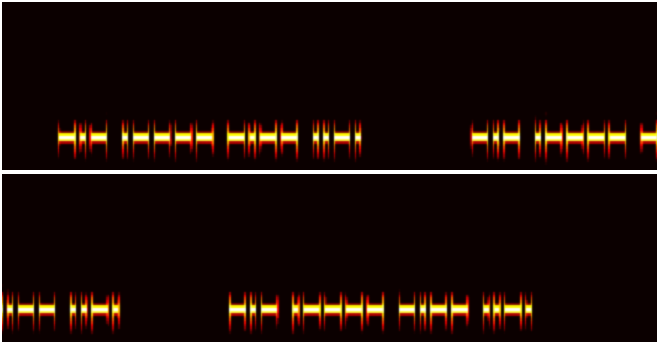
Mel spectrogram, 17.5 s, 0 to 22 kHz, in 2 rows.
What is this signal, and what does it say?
Morse code, heard as a keyed tone, about 17 wpm, 700 Hz. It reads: K1YF K1YF K1YF
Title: USA Call Signs - 4 Characters - Repeated 3x - 17wpm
